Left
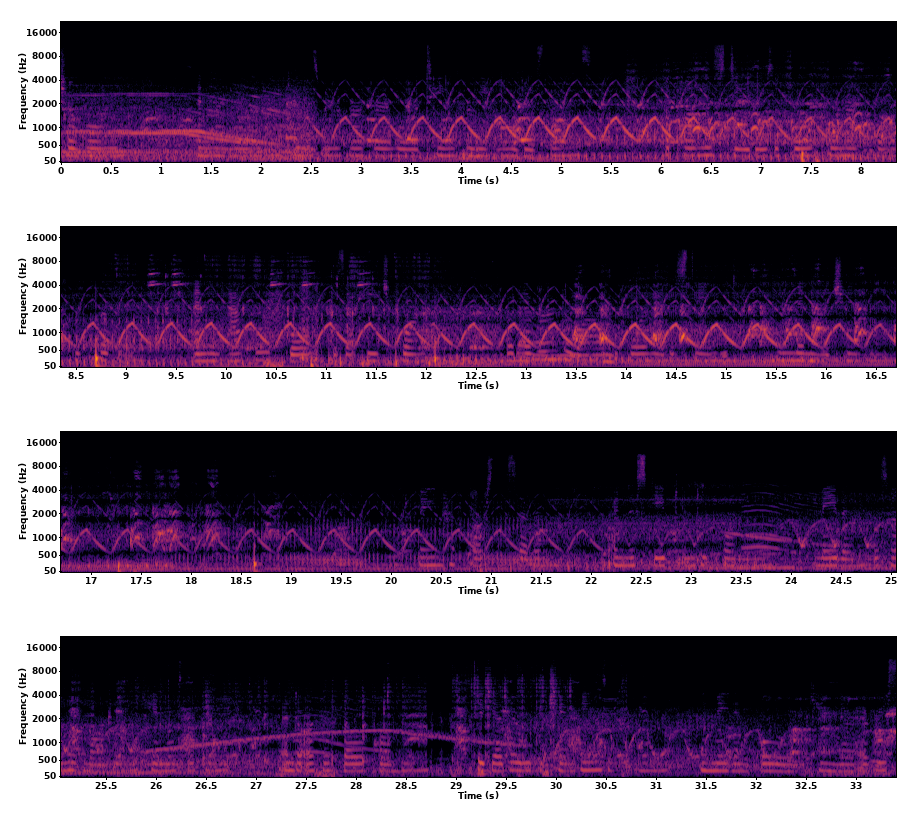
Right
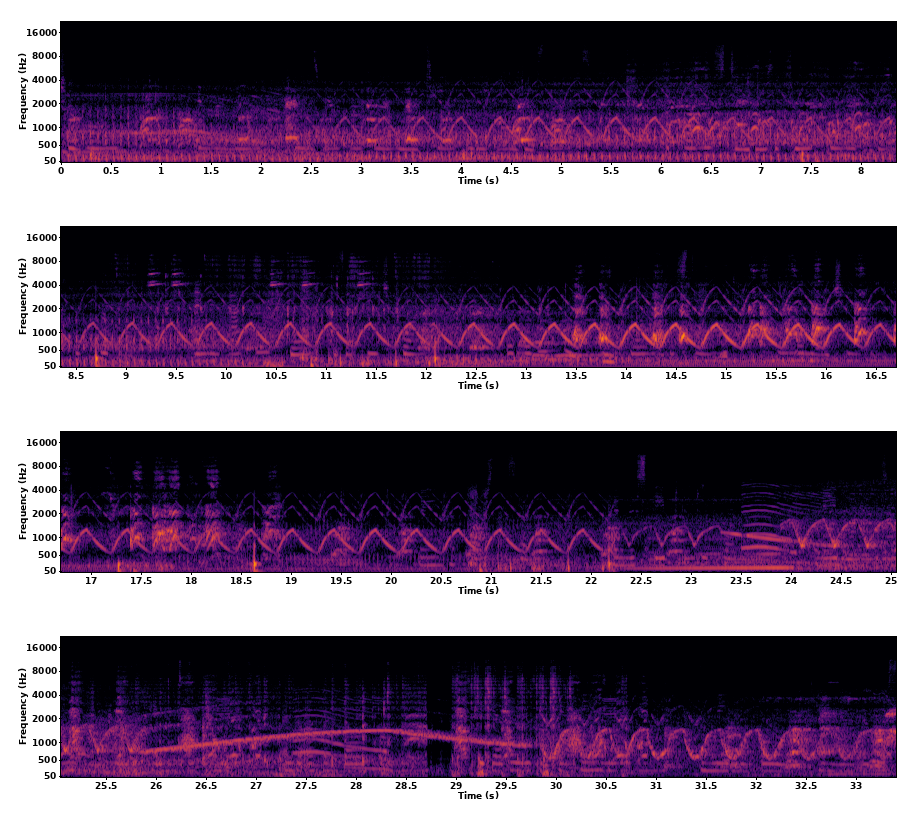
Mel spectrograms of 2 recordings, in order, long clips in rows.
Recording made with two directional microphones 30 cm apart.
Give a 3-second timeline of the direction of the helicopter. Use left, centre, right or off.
right, right, centre, centre, left, left, left, left, left, left, left.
